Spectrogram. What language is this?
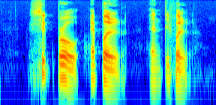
English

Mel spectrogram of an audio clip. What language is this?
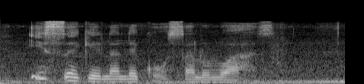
Xhosa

